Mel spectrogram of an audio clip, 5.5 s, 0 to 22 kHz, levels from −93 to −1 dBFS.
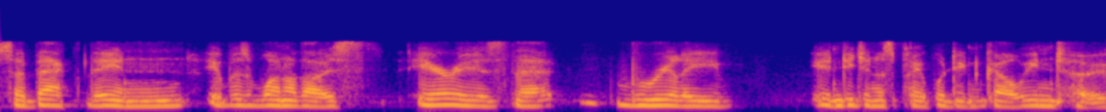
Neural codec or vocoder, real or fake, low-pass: none; real; 5.4 kHz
